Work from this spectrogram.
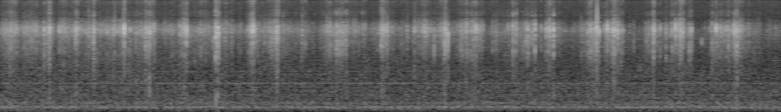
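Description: Fingertips and nails scratch the stiff brown bristles of a small, round, ring-shaped coir (coconut fiber) brush with a pink plastic handle. The result is a quiet, dry, bright crackling patter in short, irregular bursts with almost no ring, over a faint steady low hum.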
